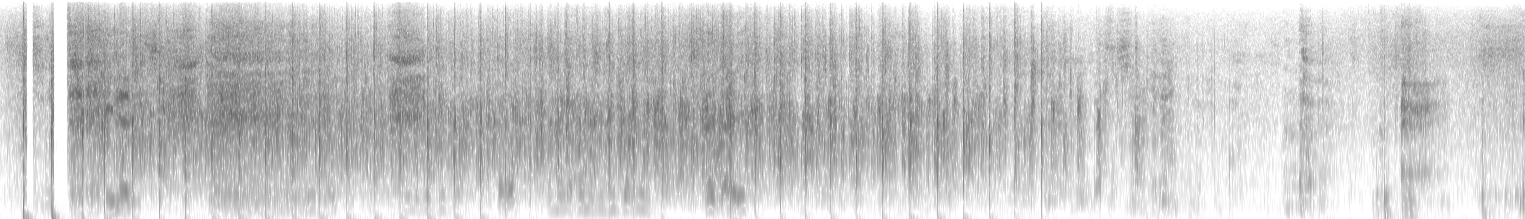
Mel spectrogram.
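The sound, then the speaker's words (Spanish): An audience applauds to ask a poet to recite one of his poems, a steady, dense wash of many hands clapping that holds strong for most of the stretch, then thins and tapers off near the end. “le pidamos al poeta con nuestros aplausos que nos recite alguno de sus poemas.”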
